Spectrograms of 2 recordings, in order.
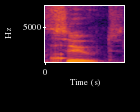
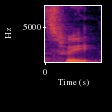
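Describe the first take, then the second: First: The word is said with an 'oo' vowel. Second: The word is said with a 'wee' sound. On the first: The speaker calls it right. "Suit, not Sweet" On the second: The speaker calls it wrong. "not Sweet"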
